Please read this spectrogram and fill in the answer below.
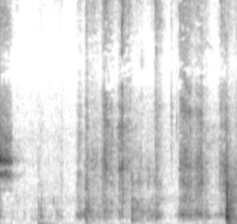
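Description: Faint rubbing and scraping of a tape-wrapped cardboard parcel being handled and turned over in the hands, with a few light knocks.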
